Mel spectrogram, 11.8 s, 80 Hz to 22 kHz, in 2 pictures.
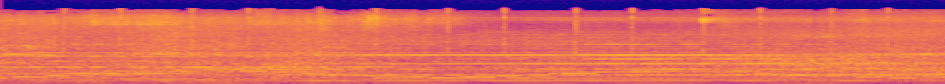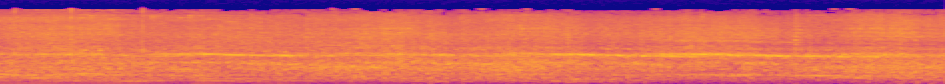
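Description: A Czech Railways class 451/452 electric multiple unit runs steadily with a continuous humming drone and rumbling wheels, loud and close, with a rhythmic beat in the low end and no voices.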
